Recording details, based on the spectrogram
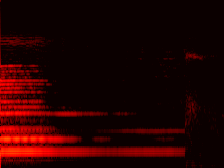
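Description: A single electric guitar note on the B string at the third fret, plucked once and bent upward, rings clearly and decays slowly before being muted near the end, alone with no talking.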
